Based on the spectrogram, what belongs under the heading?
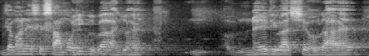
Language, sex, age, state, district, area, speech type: Hindi, male, 60+, Uttar Pradesh, Chandauli, rural, spontaneous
